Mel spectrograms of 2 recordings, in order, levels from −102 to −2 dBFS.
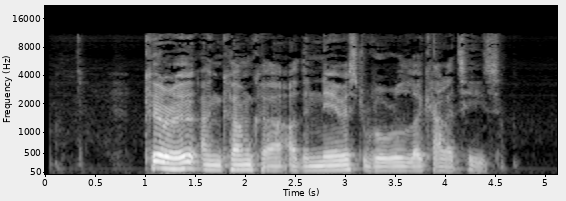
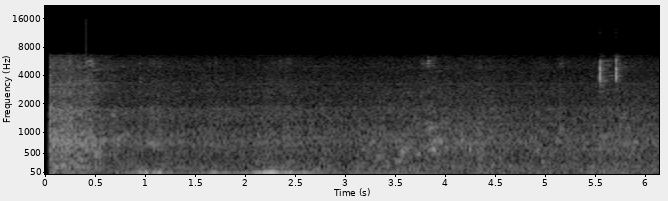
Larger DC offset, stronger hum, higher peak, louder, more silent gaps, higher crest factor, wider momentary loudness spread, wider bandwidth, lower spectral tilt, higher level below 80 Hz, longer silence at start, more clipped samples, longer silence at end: neither; neither; first, 0 dBFS vs -20 dBFS; first, -16 LUFS vs -52 LUFS; neither; second, 18 dB vs 30 dB; about the same, 17 LU vs 15 LU; first, 11.5 kHz vs 7 kHz; first, -7.5 dB/octave vs -2 dB/octave; first, -48 dBFS vs -54 dBFS; first, 1 s vs 0 s; neither; first, 0.6 s vs 0 s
